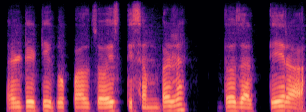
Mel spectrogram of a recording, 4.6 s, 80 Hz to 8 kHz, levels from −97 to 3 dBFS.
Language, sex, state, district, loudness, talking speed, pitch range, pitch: Marwari, male, Rajasthan, Churu, -17 LUFS, 90 wpm, 110-120 Hz, 115 Hz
